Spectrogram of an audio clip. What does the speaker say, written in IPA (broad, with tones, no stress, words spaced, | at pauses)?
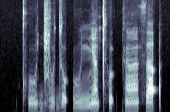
kʰu˦ d͡ʑu˨do˦˨ʔu˨ ɲã˦˨tʰʊ˦ʔ kã˦θä˦ʔ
